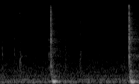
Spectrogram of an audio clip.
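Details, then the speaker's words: 1993 BMW K100 motorcycle, fuel pump removed and fed 12 V directly from battery after confirming fuse and wiring voltage: two sharp clicks and no pump hum, never primes; failed fuel pump, new one ordered. "same thing yeah you can just hear it clicking but it doesn't actually Prime so I'm going to order a new fuel pump and see how it goes"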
